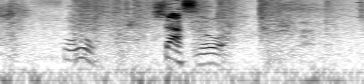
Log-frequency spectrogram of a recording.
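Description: Blows strike enemies with sharp impacts.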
